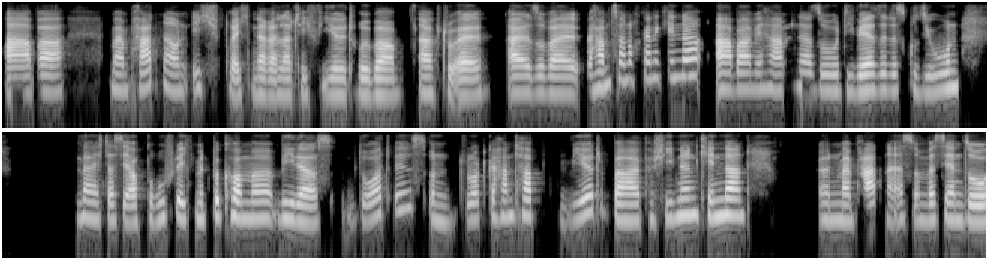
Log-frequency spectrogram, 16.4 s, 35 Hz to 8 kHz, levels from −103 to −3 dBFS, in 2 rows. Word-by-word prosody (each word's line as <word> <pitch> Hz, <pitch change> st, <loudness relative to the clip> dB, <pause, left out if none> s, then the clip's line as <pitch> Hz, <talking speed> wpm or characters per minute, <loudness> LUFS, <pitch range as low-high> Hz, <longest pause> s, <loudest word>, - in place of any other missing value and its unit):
aber 170 Hz, +2 st, +4 dB, 0.4 s
mein 185 Hz, -2 st, -1 dB
Partner 190 Hz, -1 st, +1 dB
und 180 Hz, -, -6 dB
ich 195 Hz, +1 st, -8 dB
sprechen 140 Hz, +2 st, -2 dB
da 155 Hz, -, +4 dB
relativ 150 Hz, +1 st, -1 dB
viel 150 Hz, 0 st, -3 dB
drüber 150 Hz, -1 st, +1 dB
aktuell. 160 Hz, -1 st, +2 dB
Also, 165 Hz, 0 st, +3 dB
weil 160 Hz, -1 st, +4 dB
wir -, -, -3 dB
haben 200 Hz, +4 st, +1 dB
zwar 280 Hz, -, -2 dB
noch 290 Hz, -, -8 dB
keine 300 Hz, +1 st, -2 dB
Kinder, 330 Hz, +2 st, +1 dB
aber 195 Hz, 0 st, +5 dB
wir 190 Hz, 0 st, -7 dB
haben 185 Hz, 0 st, 0 dB
da 195 Hz, -1 st, -4 dB
so 180 Hz, -1 st, -5 dB
diverse 180 Hz, +1 st, +2 dB
Diskussionen, 180 Hz, +2 st, -5 dB, 0.9 s
weil 205 Hz, 0 st, -1 dB
ich 190 Hz, -, -6 dB
das 180 Hz, 0 st, -3 dB
ja 170 Hz, -1 st, +4 dB
auch 170 Hz, -, -15 dB
beruflich 190 Hz, +1 st, -3 dB
mitbekomme, 200 Hz, 0 st, +1 dB
wie 195 Hz, -1 st, -3 dB
das 170 Hz, -2 st, +2 dB
dort 205 Hz, +7 st, -4 dB
ist 295 Hz, +3 st, -8 dB
und 175 Hz, -3 st, -9 dB
dort 190 Hz, +1 st, -4 dB
gehandhabt 220 Hz, +1 st, 0 dB
wird 225 Hz, -, -2 dB
bei 185 Hz, -1 st, +5 dB
verschiedenen 200 Hz, +5 st, -2 dB
Kindern. 225 Hz, 0 st, +4 dB, 0.6 s
Und 190 Hz, 0 st, -6 dB
mein 180 Hz, 0 st, +2 dB
Partner 180 Hz, +1 st, +3 dB
ist 195 Hz, -, -6 dB
so -, -, -5 dB
'n 180 Hz, -, -11 dB
bisschen 185 Hz, 0 st, 0 dB
so, 175 Hz, -1 st, +4 dB
185 Hz, 190 wpm, -24 LUFS, 170-200 Hz, 0.9 s, aber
